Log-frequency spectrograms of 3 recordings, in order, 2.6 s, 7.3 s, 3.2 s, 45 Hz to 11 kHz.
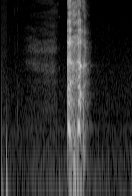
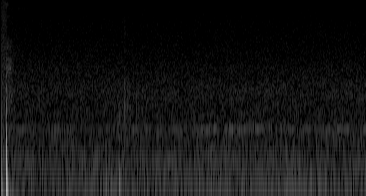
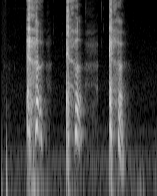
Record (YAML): cough_length: 2.6 s
cough_amplitude: 12786
cough_signal_mean_std_ratio: 0.25
exhalation_length: 7.3 s
exhalation_amplitude: 1247
exhalation_signal_mean_std_ratio: 0.16
three_cough_length: 3.2 s
three_cough_amplitude: 18666
three_cough_signal_mean_std_ratio: 0.34
survey_phase: beta (2021-08-13 to 2022-03-07)
age: 65+
gender: Female
wearing_mask: 'No'
symptom_new_continuous_cough: true
symptom_runny_or_blocked_nose: true
symptom_headache: true
symptom_change_to_sense_of_smell_or_taste: true
symptom_loss_of_taste: true
symptom_onset: 5 days
smoker_status: Never smoked
respiratory_condition_asthma: false
respiratory_condition_other: false
recruitment_source: Test and Trace
submission_delay: 2 days
covid_test_result: Positive
covid_test_method: RT-qPCR
covid_ct_value: 19.5
covid_ct_gene: ORF1ab gene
